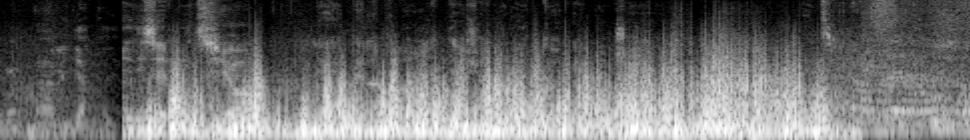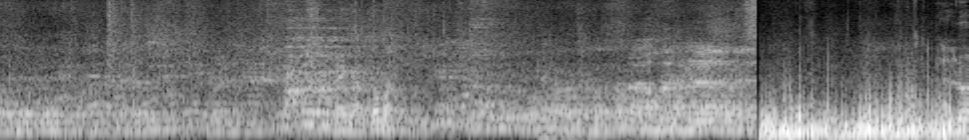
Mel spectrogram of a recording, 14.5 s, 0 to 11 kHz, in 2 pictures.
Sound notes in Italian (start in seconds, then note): 4.1 Vento forte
